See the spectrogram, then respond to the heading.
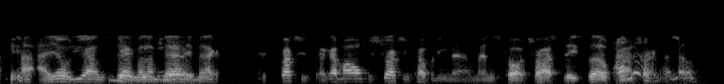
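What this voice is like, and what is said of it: New York accent. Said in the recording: “You still get that New York accent, you know, though.”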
